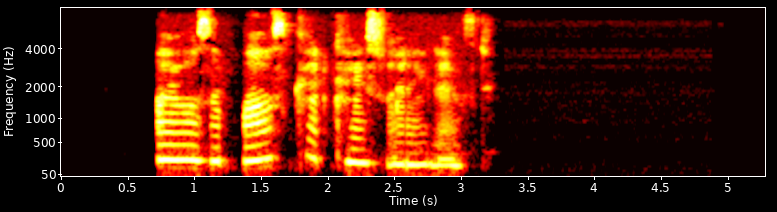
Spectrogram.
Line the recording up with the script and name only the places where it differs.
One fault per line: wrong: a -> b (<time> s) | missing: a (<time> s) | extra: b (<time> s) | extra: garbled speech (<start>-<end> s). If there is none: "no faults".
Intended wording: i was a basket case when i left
no faults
